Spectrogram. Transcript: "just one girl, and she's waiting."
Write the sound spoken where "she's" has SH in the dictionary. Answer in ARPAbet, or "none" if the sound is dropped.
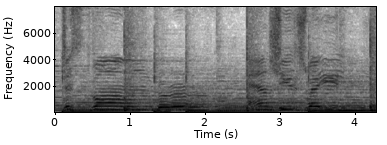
SH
